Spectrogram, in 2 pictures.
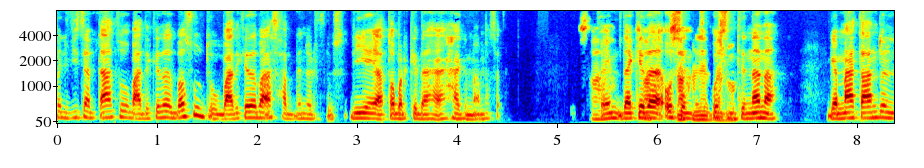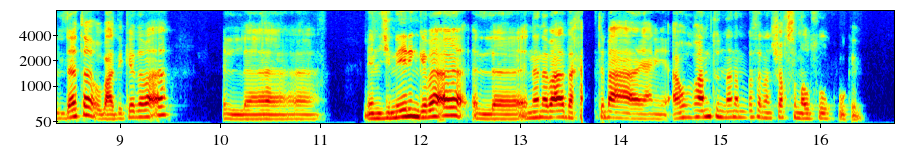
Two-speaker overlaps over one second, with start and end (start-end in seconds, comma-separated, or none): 5.4-6.8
